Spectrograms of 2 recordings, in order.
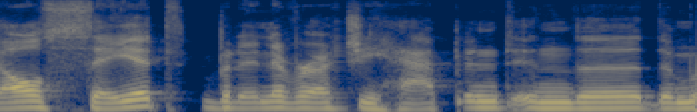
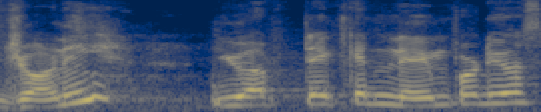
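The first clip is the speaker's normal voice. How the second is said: clumsy fake Indian accent, pitched up; 7 semitones higher than usual. Quoting a movie line in a bad Fisher Stevens impression.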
